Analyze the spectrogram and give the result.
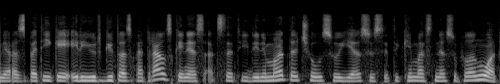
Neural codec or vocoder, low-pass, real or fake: codec, 16 kHz in and 24 kHz out, 0.9 kbps, LongCat-Audio-Codec, four codebook decoder; 10.8 kHz; fake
